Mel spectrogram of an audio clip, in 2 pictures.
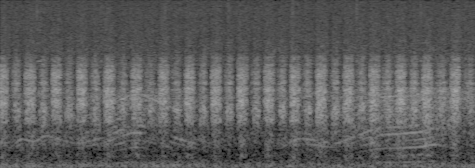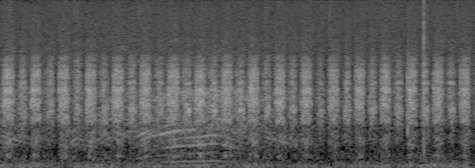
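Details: Siberian Husky in Pleven, Bulgaria, remaining in one place, breathing in a rapid, very regular pant, about four breaths a second throughout, with faint sliding tones behind.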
